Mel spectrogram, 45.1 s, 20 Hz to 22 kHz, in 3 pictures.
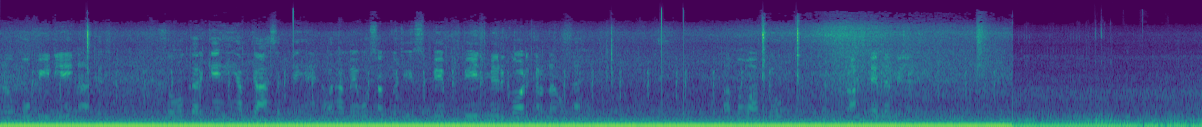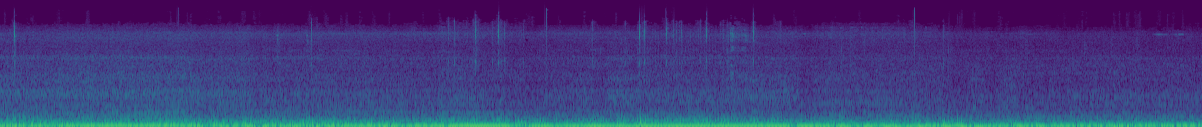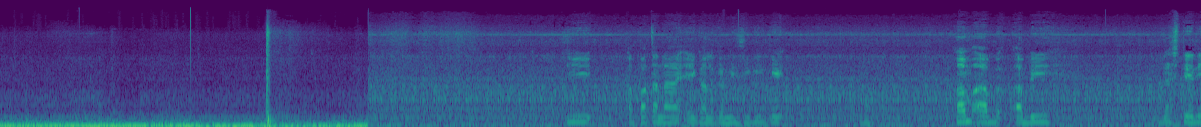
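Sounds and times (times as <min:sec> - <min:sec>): truck engine idling: 0:00.0 - 0:45.0
truck engine rumble: 0:00.0 - 0:45.0
sharp knock: 0:33.4 - 0:33.8.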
